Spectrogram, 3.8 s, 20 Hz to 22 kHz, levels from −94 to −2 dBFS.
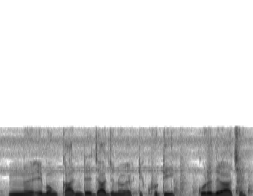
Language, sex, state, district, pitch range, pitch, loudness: Bengali, male, West Bengal, Dakshin Dinajpur, 130-145 Hz, 140 Hz, -16 LUFS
